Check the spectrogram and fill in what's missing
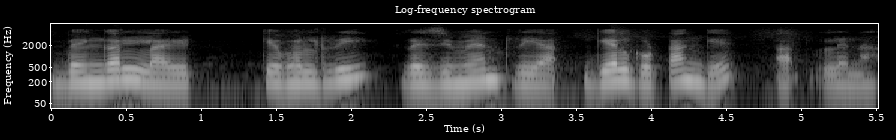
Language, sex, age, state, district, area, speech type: Santali, female, 45-60, Jharkhand, Bokaro, rural, read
